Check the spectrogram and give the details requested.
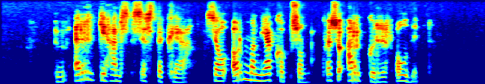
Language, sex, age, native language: Icelandic, female, 20-29, Icelandic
